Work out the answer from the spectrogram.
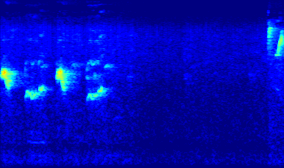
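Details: Paired chirps from a bird, a bright higher note dropping to a lower one, repeated three times in quick succession, then silence and a brief high squeak at the end.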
